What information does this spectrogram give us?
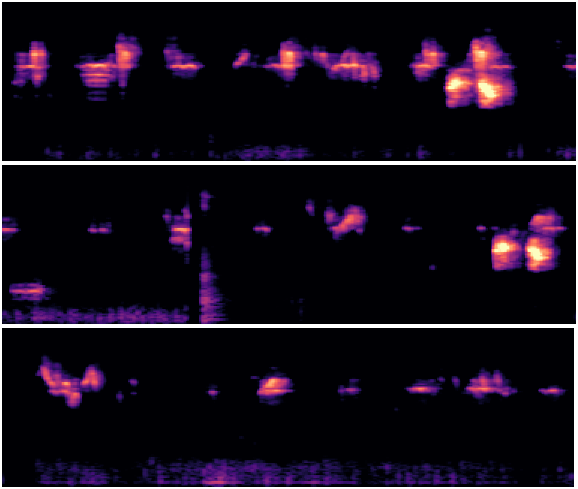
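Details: Lively twittering from Indian silverbill, with many high, thin chirps over about eleven seconds, broken by louder paired notes at two points and one sharp click midway.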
